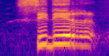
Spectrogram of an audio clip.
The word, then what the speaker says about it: Sidr: Okey tak lain tak bukan kita persembahkan sidir production. Production betul betul betul betul betul. Ejaan ni sidr sidr. Pronunciation ni sidir. Sedir.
